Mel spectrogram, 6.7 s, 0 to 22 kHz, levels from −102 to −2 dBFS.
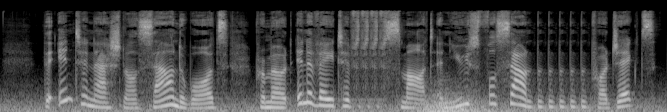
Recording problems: wind noise on the microphone; occasional gusts; 20 dB below the speech
audio stuttering; at 3.5 s and at 5.5 s

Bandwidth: 14.5 kHz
